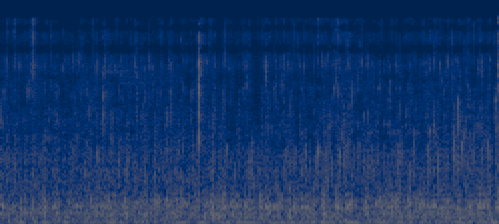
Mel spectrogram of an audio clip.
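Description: Curry simmering in a metal karahi on a gas burner: a steady, fine bubbling crackle, with one light tick about two seconds in.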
